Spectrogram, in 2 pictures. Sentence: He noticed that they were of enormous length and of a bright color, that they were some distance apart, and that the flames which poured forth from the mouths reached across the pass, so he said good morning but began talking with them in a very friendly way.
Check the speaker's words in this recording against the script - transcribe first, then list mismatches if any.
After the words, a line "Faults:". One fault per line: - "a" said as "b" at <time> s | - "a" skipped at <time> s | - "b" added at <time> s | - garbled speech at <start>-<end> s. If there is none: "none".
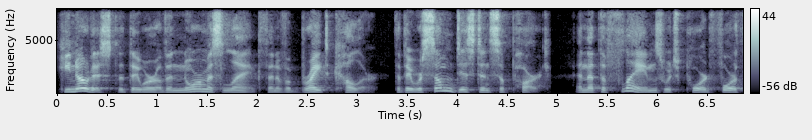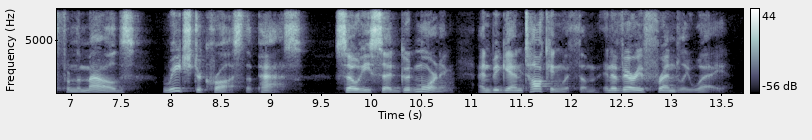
He noticed that they were of enormous length and of a bright color, that they were some distance apart, and that the flames which poured forth from the mouths reached across the pass, so he said good morning and began talking with them in a very friendly way.
Faults:
- "but" said as "and" at 11.0 s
